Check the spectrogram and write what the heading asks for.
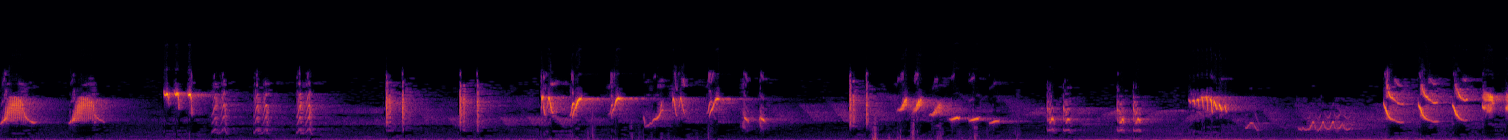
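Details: Flowerpecker song recorded for training captive birds, played in the morning or afternoon. A long, varied sequence of high whistles, clicking bursts and fast chirps with brief pauses between phrases.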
